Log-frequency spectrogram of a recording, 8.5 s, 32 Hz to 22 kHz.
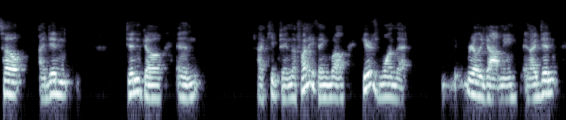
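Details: Broca's expressive, non-fluent aphasia in a male stroke survivor more than 13 years post-stroke, with word-finding difficulty, trouble with function words, word substitutions and halting speech.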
